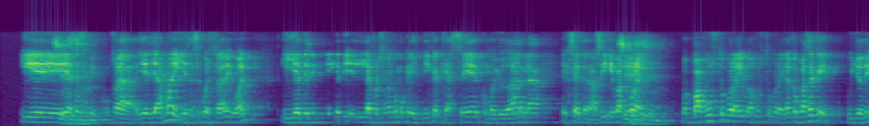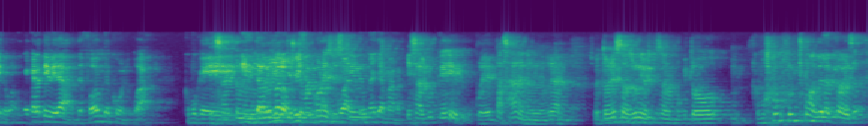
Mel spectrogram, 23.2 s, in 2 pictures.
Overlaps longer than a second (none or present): present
